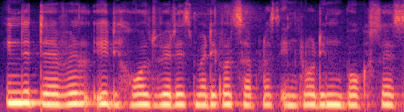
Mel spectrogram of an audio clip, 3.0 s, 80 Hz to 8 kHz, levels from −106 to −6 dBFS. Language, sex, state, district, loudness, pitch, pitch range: English, female, Arunachal Pradesh, Lower Dibang Valley, -14 LUFS, 220 Hz, 215-225 Hz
